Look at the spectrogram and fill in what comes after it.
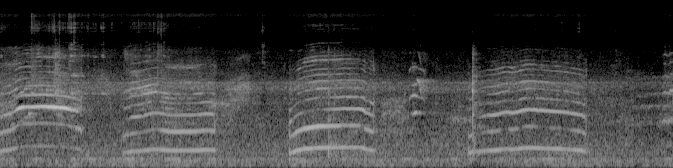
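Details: Four clear kitten meows in quick succession, each about a second long with a gently rising then falling pitch and bright harmonics, over a faint background hum.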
